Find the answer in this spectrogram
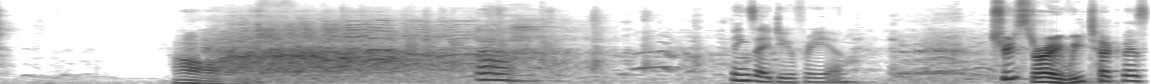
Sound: laugh; applause

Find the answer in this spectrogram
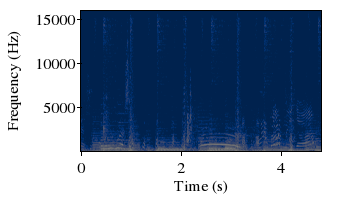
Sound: laughter

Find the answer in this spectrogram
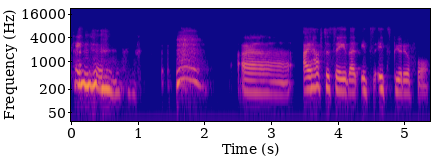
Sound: all laughing

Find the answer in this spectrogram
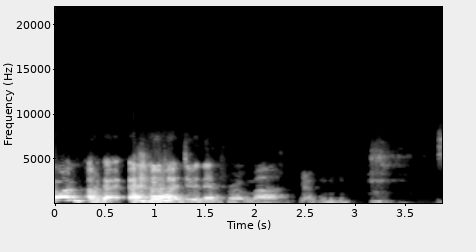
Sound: chuckles

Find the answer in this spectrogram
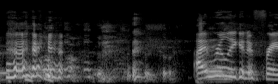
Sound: laughter

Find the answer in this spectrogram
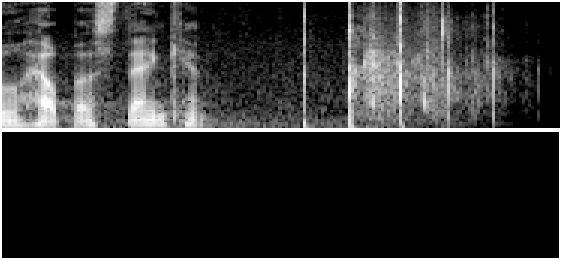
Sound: audience applauding

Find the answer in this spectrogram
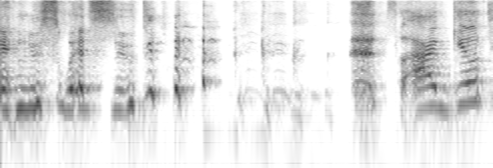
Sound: laughs

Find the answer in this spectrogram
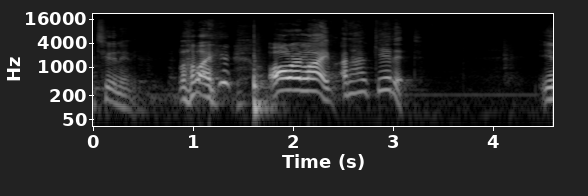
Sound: hand slamming

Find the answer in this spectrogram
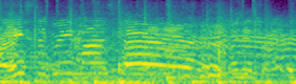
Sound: laughter

